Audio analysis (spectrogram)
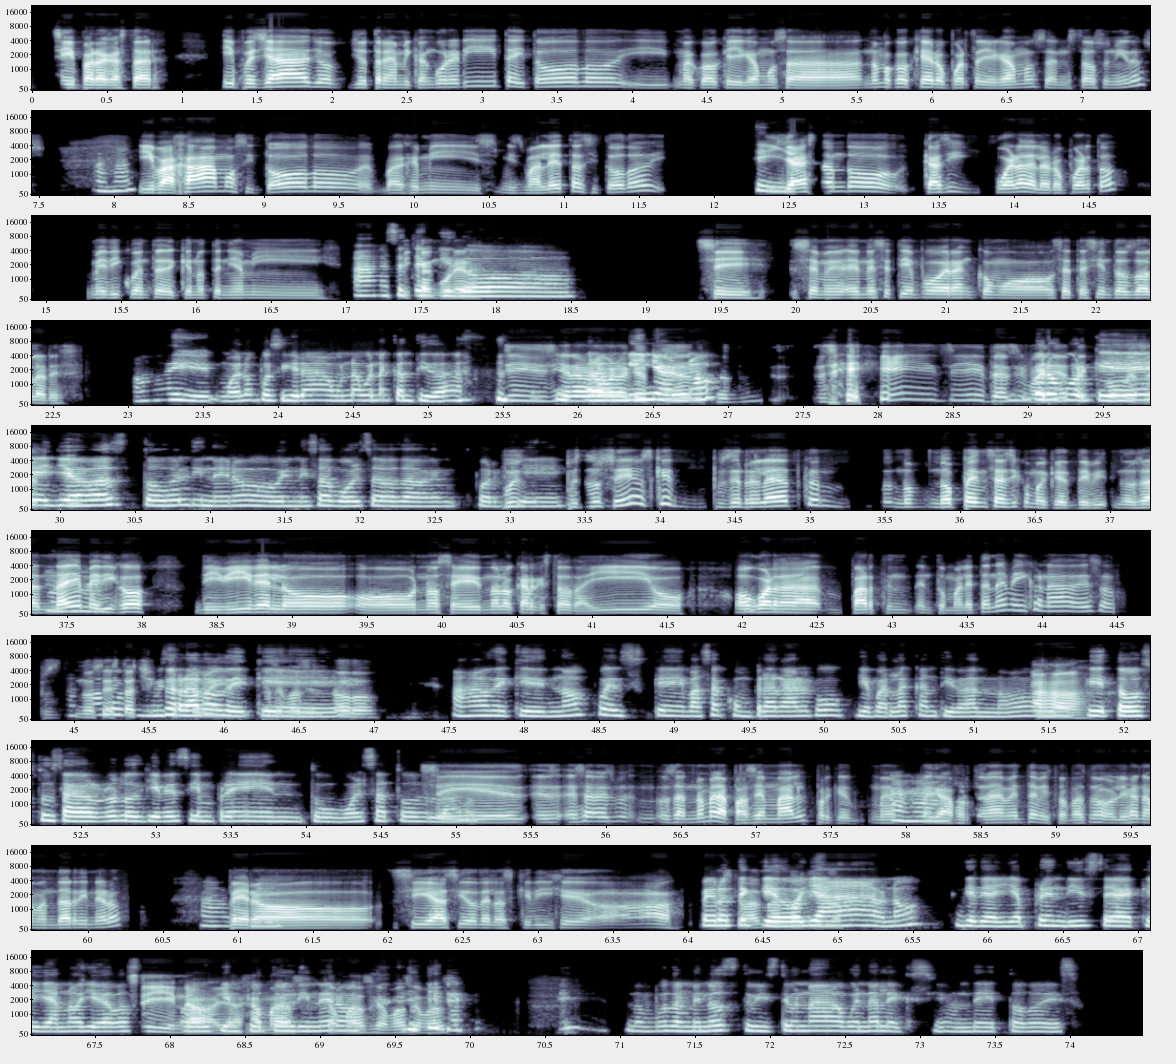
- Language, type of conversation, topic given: Spanish, unstructured, ¿Alguna vez te han robado algo mientras viajabas?
- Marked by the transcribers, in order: chuckle; laughing while speaking: "sí, sí, entonces imagínate"; unintelligible speech; laugh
